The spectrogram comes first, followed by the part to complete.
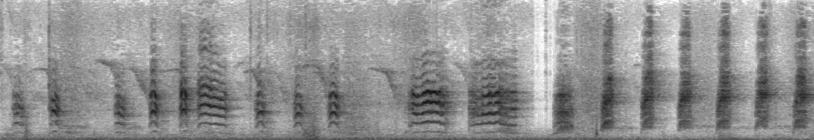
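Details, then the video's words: Long-tailed shrike singing a "toet toet" style song, used as a tutor recording for songbirds to copy; a varied mix of harsh buzzy bursts, rising and falling whistles and quick chirps in rapid succession. "burung cendet toet toet"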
